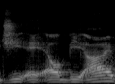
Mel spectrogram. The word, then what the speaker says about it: galbi: weapon, and like B as opposed to calbi, Galbi, which is how you say the short ribs.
